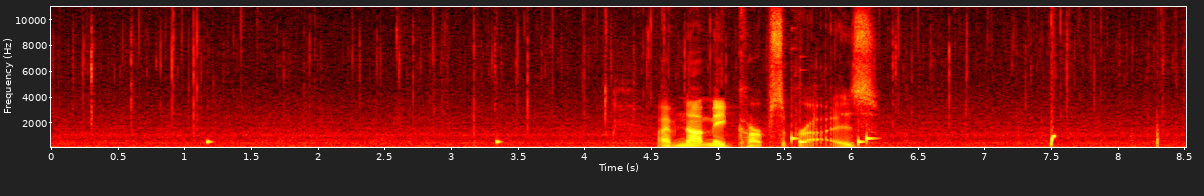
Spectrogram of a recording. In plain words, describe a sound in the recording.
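Soft game menu blips sound as tabs switch.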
